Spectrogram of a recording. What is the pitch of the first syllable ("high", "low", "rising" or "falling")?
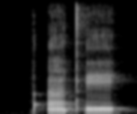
high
